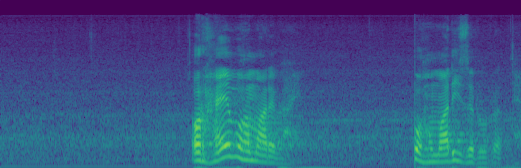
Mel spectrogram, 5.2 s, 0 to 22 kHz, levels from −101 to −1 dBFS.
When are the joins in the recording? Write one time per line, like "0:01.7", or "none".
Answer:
0:04.1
